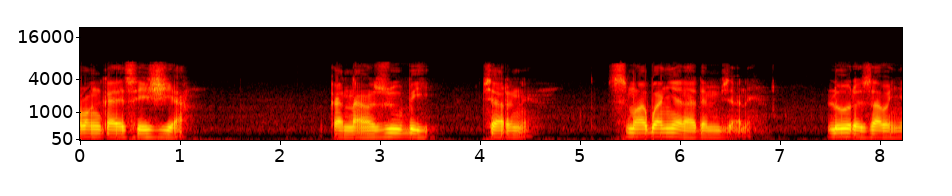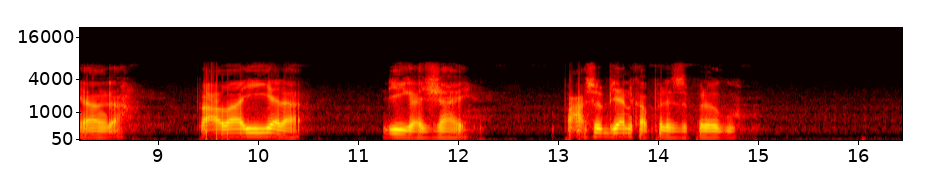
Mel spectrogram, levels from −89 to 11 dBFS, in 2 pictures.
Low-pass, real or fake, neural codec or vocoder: 7.2 kHz; real; none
